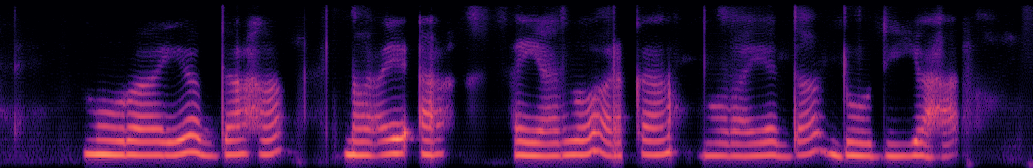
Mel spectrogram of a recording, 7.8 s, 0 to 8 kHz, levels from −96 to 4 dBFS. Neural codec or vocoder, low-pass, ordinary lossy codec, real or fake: codec, 24 kHz, 0.9 kbps, WavTokenizer, large speech release; 7.2 kHz; none; fake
